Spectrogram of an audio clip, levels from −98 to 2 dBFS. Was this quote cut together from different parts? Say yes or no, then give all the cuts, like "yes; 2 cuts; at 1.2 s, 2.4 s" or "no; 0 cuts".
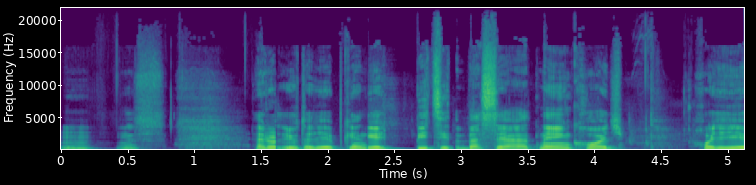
yes; 3 cuts; at 1.6 s, 2.3 s, 2.9 s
